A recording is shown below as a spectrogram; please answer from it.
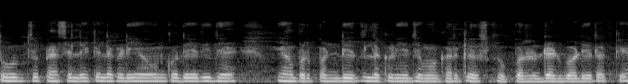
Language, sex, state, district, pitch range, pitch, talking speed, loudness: Hindi, male, Delhi, New Delhi, 145-155 Hz, 150 Hz, 210 wpm, -17 LUFS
